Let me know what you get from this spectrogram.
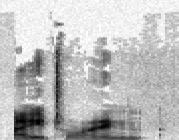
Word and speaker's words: Eindhoven: So, Cora's body was found in a ditch near Eindhoven on June 22nd. Side note, I know I'm saying that wrong. – I think you're nailing it.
